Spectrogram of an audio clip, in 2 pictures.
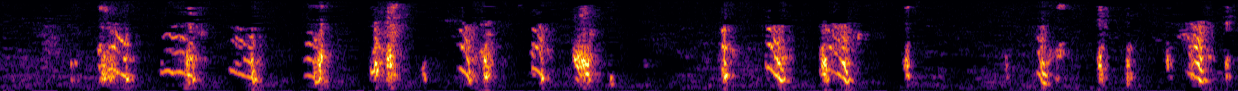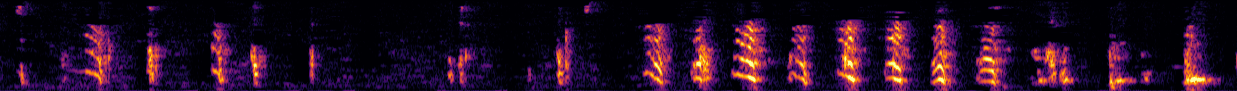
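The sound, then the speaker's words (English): Great Dane puppies just over a week old whimper and squeal in rapid, repeated bursts, fairly loud, with many short cries overlapping almost continuously and only brief pauses. “You guys got some puppies, huh? Or is that what I'm hearing? Yeah, but litter of Great Danes.”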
